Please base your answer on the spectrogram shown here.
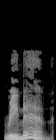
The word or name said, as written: reman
